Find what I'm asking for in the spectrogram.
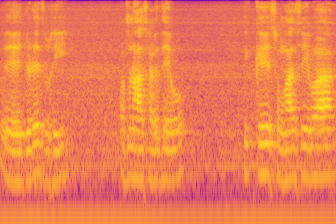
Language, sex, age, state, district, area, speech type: Punjabi, male, 60+, Punjab, Mohali, urban, spontaneous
